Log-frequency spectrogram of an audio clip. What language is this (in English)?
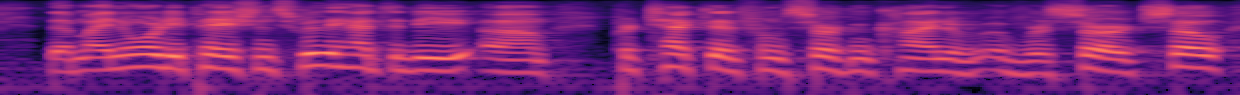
English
